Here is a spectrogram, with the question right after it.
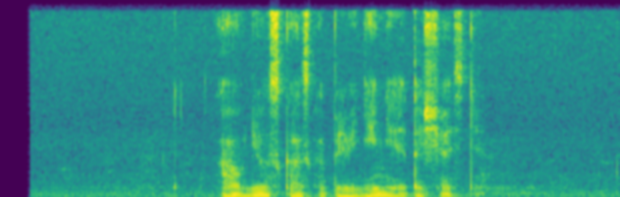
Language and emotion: Russian, neutral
